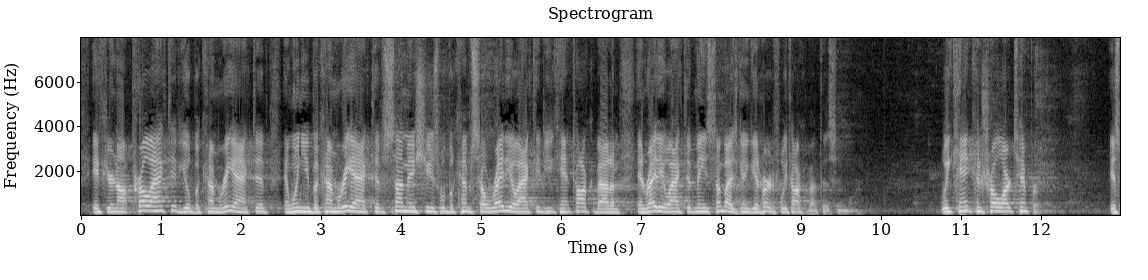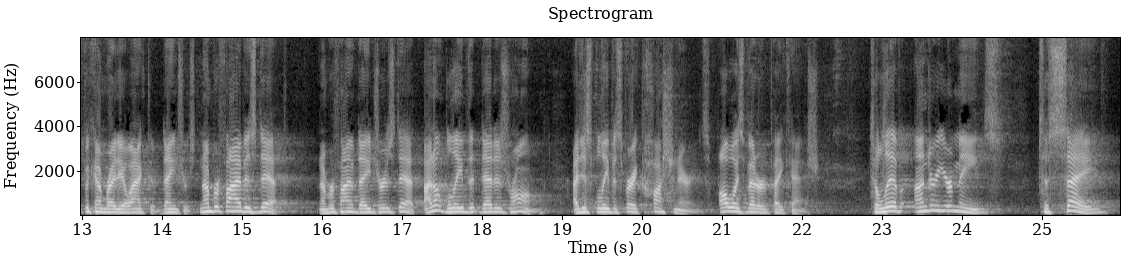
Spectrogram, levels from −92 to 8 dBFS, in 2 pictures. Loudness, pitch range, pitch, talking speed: -12 LUFS, 155-185 Hz, 165 Hz, 185 wpm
